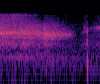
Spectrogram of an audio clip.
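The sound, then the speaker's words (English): During a guided breathing exercise, a long, soft, airy exhale runs for over a second and fades out, followed by a brief faint click. “Let's start with a big inhale. Let it go. Now exhale.”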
